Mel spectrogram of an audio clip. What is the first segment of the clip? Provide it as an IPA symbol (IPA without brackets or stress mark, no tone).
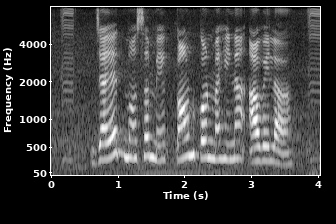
d͡ʒ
